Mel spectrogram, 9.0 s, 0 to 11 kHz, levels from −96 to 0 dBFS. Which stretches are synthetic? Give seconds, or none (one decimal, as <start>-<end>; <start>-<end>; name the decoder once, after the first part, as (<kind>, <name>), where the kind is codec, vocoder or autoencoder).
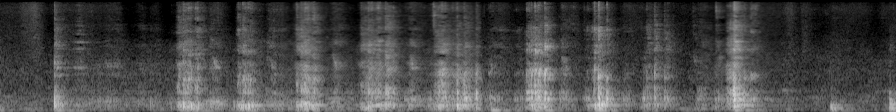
2.8-4.8 (vocoder, Vocos); 7.0-7.8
